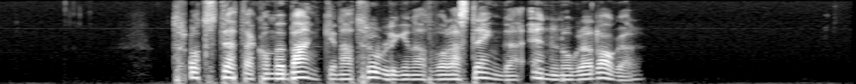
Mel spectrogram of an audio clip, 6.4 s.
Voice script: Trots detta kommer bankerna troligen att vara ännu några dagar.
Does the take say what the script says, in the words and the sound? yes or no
no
